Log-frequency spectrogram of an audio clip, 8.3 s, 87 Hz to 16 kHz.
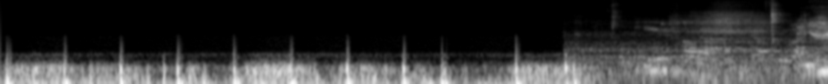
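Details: Heart of a woman with diagnosed diastolic dysfunction (stiff left ventricle) and a heart murmur, heard at rest through a stethoscope using bell and diaphragm over the aortic and pulmonic valves: steady beat near 105/min with murmur, then handling noise.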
